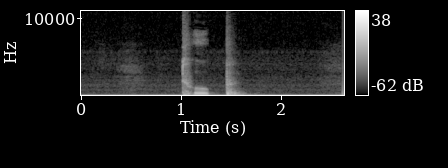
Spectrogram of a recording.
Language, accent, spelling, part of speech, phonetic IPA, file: Persian, Iran, توپ, noun / adjective, [t̪ʰúːpʰ], Fa-توپ.ogg
- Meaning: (noun) 1. ball 2. cannon 3. mortar 4. gun 5. bundle, bale 6. bolt (of fabric); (adjective) good, cool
